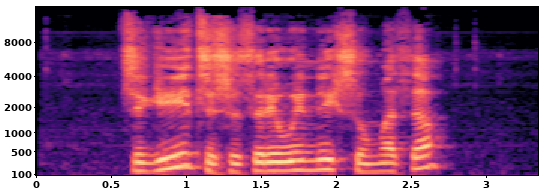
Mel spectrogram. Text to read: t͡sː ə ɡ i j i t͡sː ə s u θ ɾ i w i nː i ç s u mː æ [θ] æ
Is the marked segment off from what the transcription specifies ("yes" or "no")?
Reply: no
